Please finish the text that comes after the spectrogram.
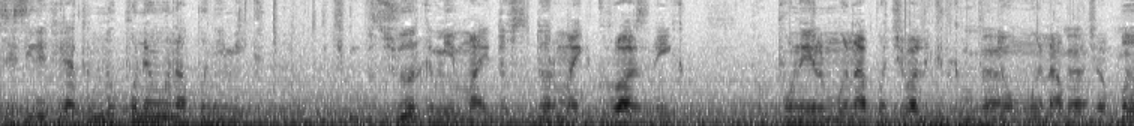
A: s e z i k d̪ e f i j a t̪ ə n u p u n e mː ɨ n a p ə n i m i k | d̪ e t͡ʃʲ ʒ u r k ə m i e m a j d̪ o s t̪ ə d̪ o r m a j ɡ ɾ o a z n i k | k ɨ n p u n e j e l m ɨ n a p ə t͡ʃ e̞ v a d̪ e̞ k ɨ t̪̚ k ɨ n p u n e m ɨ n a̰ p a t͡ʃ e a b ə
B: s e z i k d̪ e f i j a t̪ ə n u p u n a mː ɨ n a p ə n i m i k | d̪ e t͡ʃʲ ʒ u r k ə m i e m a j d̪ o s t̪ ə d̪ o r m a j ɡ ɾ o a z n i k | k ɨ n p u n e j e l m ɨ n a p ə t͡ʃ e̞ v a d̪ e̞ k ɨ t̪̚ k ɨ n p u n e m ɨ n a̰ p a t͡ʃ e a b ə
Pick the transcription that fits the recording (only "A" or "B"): A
